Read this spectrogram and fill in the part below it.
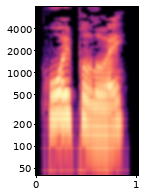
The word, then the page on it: Hoi polloi: British English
